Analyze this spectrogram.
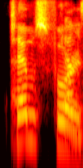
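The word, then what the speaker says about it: Chelmsford: And this is us mula dito sa anong pronunciation ng lugar niyo? Chemsford.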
